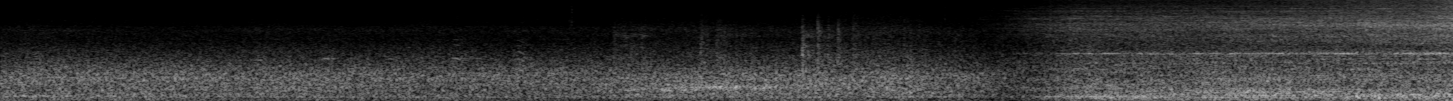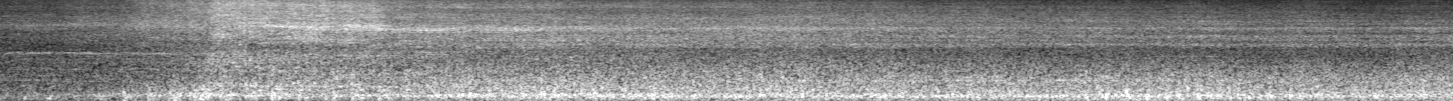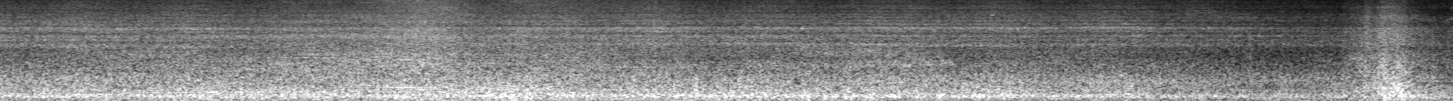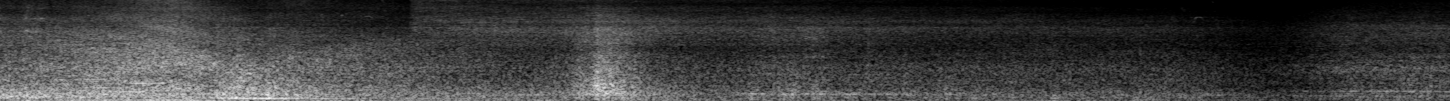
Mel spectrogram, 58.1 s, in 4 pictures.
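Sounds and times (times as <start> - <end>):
freight train wheels rumbling: 0.0 - 58.0
high hiss: 9.8 - 25.0, 47.1 - 55.0.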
